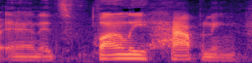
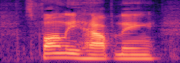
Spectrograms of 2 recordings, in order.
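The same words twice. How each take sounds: First: Said in the usual way. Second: Louder, thrilled burst; excited. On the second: Real, not acted. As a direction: blurt it out with joy. Repeats the news twice.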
